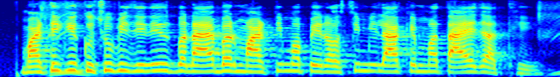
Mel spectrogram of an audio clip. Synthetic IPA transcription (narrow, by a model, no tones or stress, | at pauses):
maːʈikekʊt͡ʃʰubʱid͡ʒɪnisbɐnaːebɐɾmaːʈimapeːɾɔːsimɪlakemɐt̪aːed͡ʒaːt̪ʰeː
